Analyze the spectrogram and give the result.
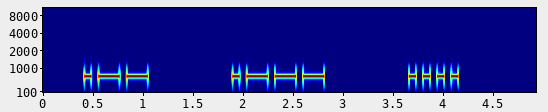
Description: Morse code, heard as a keyed tone, about 17 wpm, spaced as for 8 wpm, 700 Hz. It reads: WJH
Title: USA Call Signs - 4x Character Spacing - 17wpm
